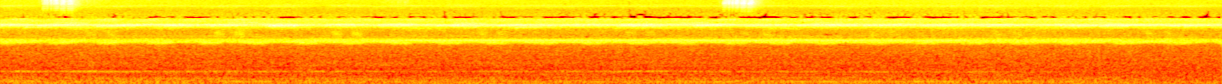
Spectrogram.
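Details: New England summertime crickets at night, a dense continuous chorus of steady high trilling bands, with brief brighter buzzy bursts near the start and again after seven seconds.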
